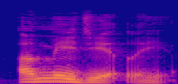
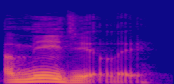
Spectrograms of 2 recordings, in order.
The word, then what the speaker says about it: immediately: next up immediately immediately notice how I'm not pronouncing the I as a i it's as an uh immediately immediately you see um okay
